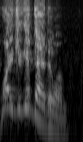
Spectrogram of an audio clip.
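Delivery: angry, very high-pitched complaining outburst. Speaker retells a scene where Bobby gives Carrick the amulet, imitating Eric pissed off. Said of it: "Eric gets all pissed off".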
